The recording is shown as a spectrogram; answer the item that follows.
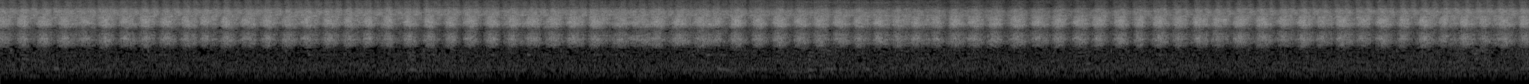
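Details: A long, even cicada drone fills the air, bright and high, with rapid fine pulsation running through the steady buzzing and nothing else audible.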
